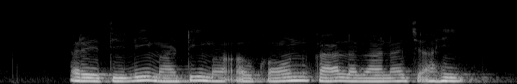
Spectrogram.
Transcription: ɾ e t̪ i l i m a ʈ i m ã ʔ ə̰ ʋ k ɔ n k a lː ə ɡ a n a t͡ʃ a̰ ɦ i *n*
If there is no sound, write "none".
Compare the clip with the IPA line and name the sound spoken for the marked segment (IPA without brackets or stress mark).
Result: none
